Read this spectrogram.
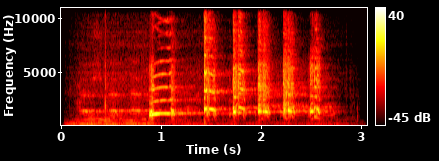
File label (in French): oiseau exotique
